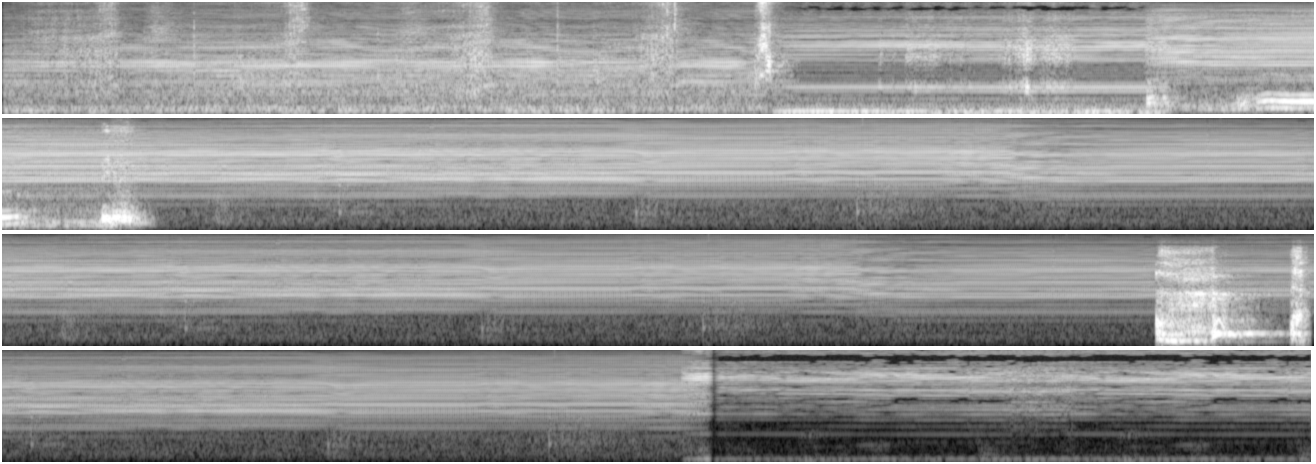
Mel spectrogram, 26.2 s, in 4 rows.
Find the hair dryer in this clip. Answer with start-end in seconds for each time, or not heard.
not heard.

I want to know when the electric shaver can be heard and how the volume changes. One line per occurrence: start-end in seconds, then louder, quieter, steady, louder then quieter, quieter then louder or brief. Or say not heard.
0.0-26.1 quieter.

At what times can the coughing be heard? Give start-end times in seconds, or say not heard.
5.7-7.3, 18.9-19.7.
